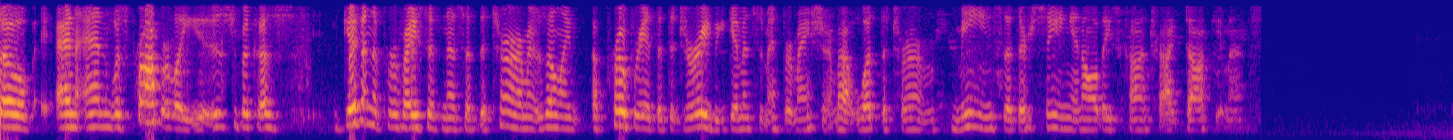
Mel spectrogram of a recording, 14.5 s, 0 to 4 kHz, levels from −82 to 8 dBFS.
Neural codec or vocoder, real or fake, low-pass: none; real; 3.6 kHz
